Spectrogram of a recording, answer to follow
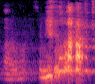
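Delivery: laughing it out, slow and high; laughing refusal. Real, not acted. Laughing as a friend asks her to try again. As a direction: giggle through the refusal.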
